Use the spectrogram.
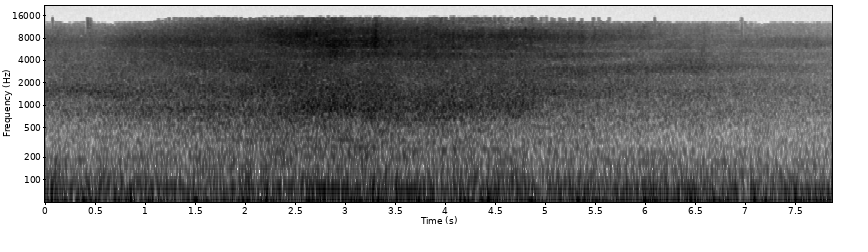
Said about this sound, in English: Got some pretty good wind going too, so hopefully these windscreens are going to be good enough for us.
